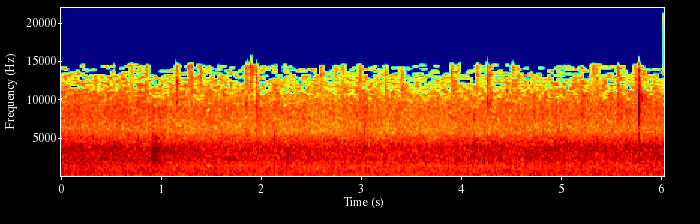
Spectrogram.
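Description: Heavy rain falling in a hurricane, a steady even hiss with no gusts or breaks.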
